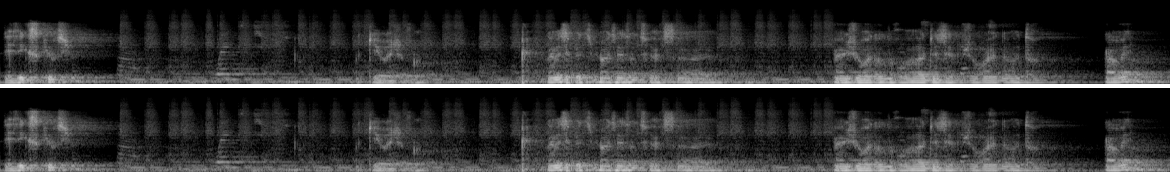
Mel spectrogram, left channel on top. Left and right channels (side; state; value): right; noise; rumble, 24 dB below the sound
